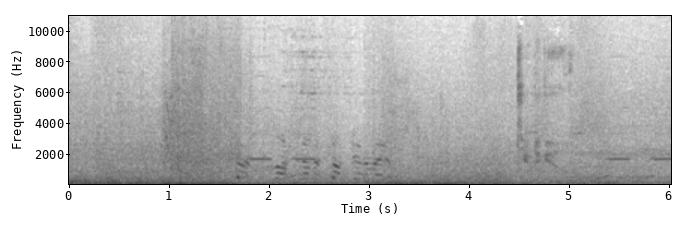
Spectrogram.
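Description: A deep rumble of thrusters and explosions runs on throughout.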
